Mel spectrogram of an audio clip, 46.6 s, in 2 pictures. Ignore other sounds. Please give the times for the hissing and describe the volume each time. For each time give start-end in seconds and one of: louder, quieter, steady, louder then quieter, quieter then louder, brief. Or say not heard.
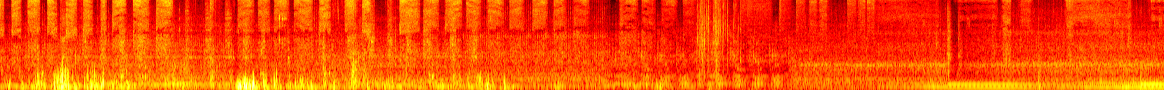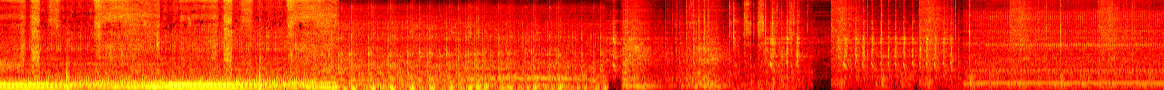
0.0-30.1 quieter then louder.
